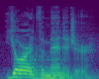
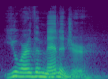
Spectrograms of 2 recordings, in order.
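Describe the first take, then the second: First: 'You are' is contracted and said faster. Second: 'You are' is said in full, more slowly. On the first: "contraído, mais rápido" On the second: "Isso aqui fica mais demorado"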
